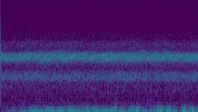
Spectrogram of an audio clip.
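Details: Spring wetland frogs in a live recording: an unbroken croaking chorus hums steadily, while low rumbling thuds pulse underneath.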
